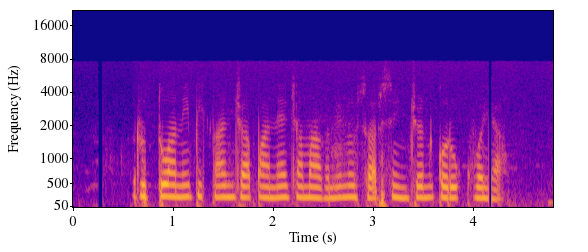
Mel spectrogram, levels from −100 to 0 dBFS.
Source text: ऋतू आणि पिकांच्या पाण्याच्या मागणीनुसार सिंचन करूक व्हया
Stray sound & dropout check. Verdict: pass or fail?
fail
